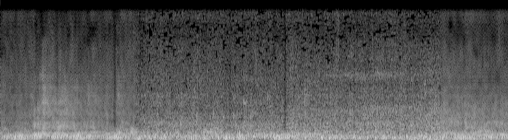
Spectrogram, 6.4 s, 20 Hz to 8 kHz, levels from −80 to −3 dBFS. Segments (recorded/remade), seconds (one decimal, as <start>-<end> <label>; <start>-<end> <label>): 0.0-1.7 remade; 1.7-5.5 recorded; 5.5-6.4 remade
